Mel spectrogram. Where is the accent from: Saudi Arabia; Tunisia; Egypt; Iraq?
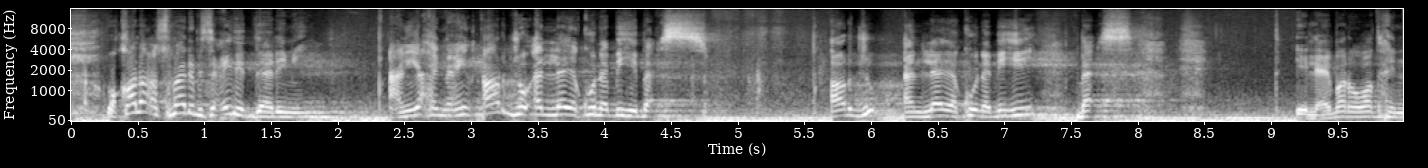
Egypt; أنا النهاردة رجل من أهل مصر، عندي احاديث اهل مصر عندي في كتب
